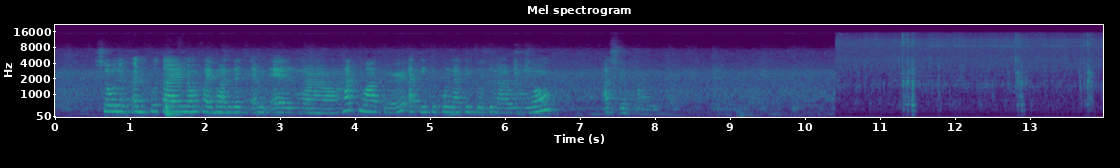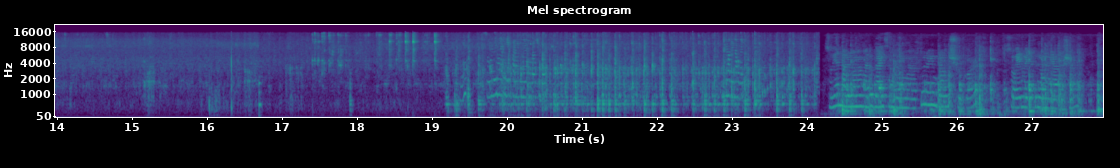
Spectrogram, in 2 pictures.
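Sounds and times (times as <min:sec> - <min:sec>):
spoon stirring in plastic pitcher: 0:15.0 - 0:27.9
spoon tapping and scraping: 0:16.0 - 0:27.9.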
